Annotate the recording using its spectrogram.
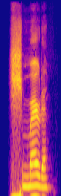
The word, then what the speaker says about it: Shmurda: and our boy Bobby Shmurda, Shmurda, my girl was getting on me about not pronouncing the SH and Shmurda.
